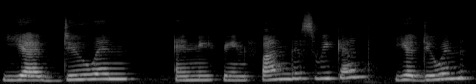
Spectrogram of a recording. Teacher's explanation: When we say you doing anything fun instead, you're going to hear y doing ya. The word you is reduced to y.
